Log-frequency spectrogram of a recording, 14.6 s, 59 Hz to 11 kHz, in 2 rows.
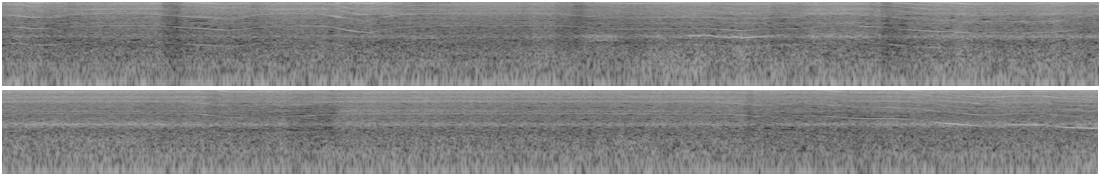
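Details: High-speed dental drill with 170L carbide bur refining lingual preparation and placing pin-hole recesses on maxillary right teeth for a 3-unit anterior bridge: steady high-pitched whine, pitch dipping briefly as it cuts.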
